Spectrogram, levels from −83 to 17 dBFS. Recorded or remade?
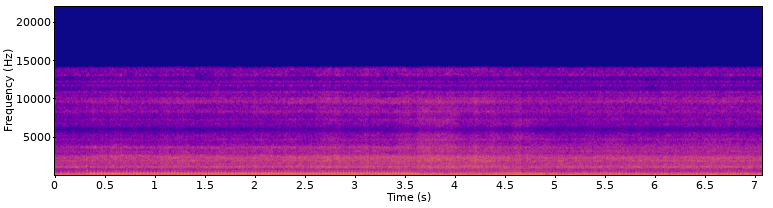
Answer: remade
